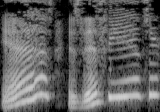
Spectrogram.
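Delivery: wishy-washy, uncertain rising upspeak on yes. Imitating people who always answer in question form, question intonation on yes. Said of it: "always answering in a question form".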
